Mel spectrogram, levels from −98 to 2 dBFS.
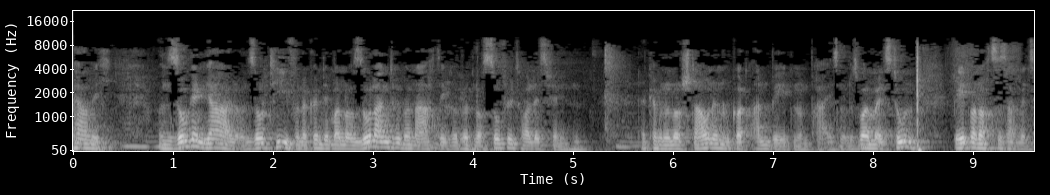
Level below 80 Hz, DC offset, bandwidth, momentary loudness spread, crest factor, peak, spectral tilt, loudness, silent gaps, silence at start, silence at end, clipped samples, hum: -50 dBFS; under 0.1%; 10.5 kHz; 14 LU; 26 dB; -2 dBFS; -5.5 dB/octave; -29 LUFS; none; 0 s; 0 s; under 0.1%; none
